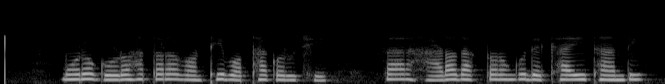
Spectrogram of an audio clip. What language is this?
Odia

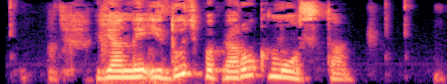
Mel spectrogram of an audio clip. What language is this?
Belarusian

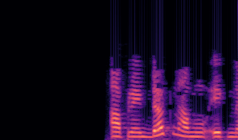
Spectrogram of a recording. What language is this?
Gujarati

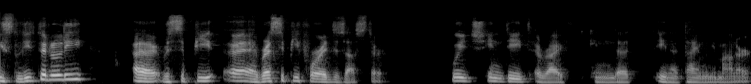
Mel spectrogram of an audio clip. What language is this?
English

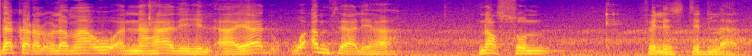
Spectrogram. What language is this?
Arabic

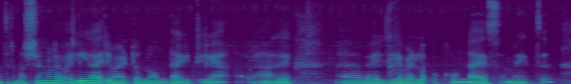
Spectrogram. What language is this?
Malayalam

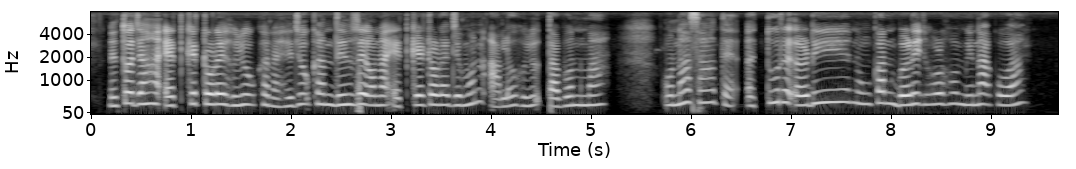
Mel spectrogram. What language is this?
Santali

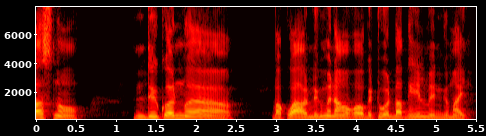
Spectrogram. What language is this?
Goemai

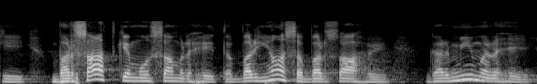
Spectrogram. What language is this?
Maithili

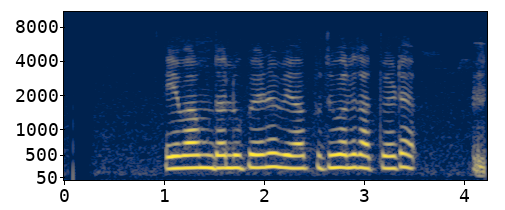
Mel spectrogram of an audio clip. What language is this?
Sinhala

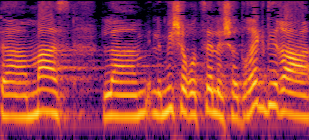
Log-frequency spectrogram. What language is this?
Hebrew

